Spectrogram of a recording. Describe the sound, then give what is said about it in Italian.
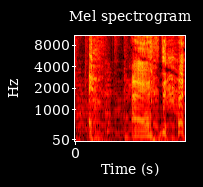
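Coughing and throat clearing come from a studio control room: a few loud, rough, voiced coughs in quick succession. “delle frasi, dei colpi di tosse dalla regia.”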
